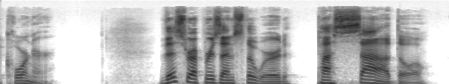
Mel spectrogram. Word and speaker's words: pasado: this represents the word pasado which means past but it has the stressed syllable sad pasado this can be used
